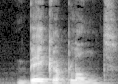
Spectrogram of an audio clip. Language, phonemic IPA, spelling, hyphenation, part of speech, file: Dutch, /ˈbeː.kərˌplɑnt/, bekerplant, be‧ker‧plant, noun, Nl-bekerplant.ogg
- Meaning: pitcher plant, carnivorous plant that captures prey in a bell or pitcher; most belonging to the genus Nepenthes, others to unrelated families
